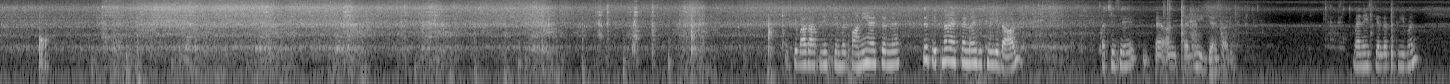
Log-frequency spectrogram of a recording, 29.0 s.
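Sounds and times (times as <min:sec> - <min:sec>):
lentils sizzling in hot oil: 0:00.0 - 0:25.4
spoon knocking and scraping pot: 0:11.6 - 0:14.1, 0:15.3 - 0:15.7.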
